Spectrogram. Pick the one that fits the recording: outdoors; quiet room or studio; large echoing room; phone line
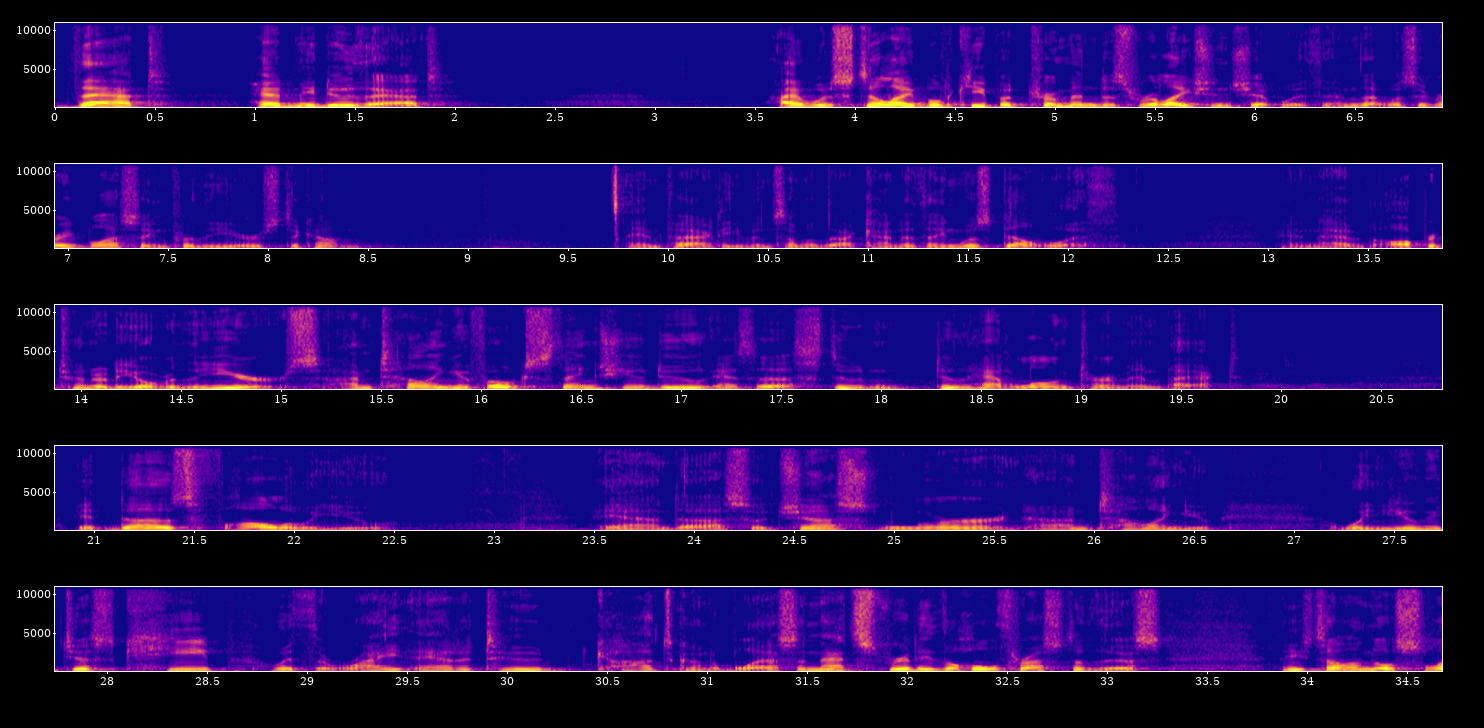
large echoing room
